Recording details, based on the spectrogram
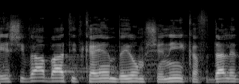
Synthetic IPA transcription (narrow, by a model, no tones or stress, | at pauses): jeʃivaːbaat̪it̪kaje̞mbe̞jo̞mʃe̞nikafd̪aled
